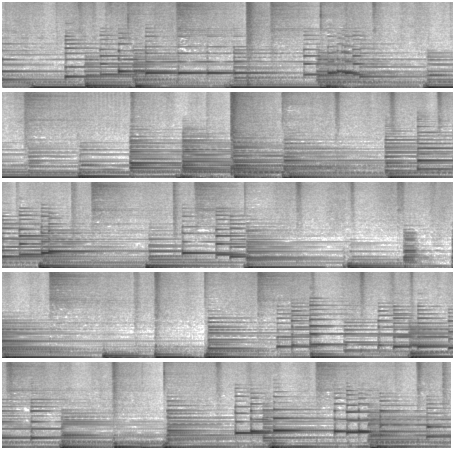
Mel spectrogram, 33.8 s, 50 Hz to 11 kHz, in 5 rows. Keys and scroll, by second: 0.2 [, 1.8 x, 3.3 ], 3.9 ctrl+z, 4.1 x, 5.0 x, 6.0 [, 17.9 ctrl+z, 19.4 [, 24.8 ctrl+z, 28.8 p, 30.1 b, 30.7 [, 33.5 ctrl+z.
